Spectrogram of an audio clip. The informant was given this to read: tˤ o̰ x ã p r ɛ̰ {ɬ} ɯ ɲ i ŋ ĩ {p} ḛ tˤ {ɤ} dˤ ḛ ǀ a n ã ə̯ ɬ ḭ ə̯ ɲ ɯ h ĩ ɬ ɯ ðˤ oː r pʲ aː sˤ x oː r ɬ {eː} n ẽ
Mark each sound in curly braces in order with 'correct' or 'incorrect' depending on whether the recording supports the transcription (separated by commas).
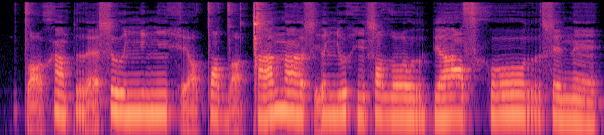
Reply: correct, incorrect, correct, incorrect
